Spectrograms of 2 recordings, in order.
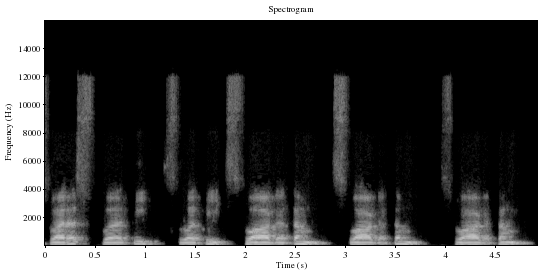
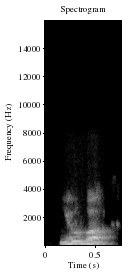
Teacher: ঠিক আছে, ওয়া না, ঠিক অ্যাকচুয়ালি আমি এটাকে মানে বোঝার স্বার্থে আমি ওয়া বলছি, আর ওয়া না, এটা হচ্ছে ব। অর্থাৎ ব না, আবার ওয়াও না, মাঝামাঝি একটা সাউন্ড, ব। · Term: অন্তঃস্থ ব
